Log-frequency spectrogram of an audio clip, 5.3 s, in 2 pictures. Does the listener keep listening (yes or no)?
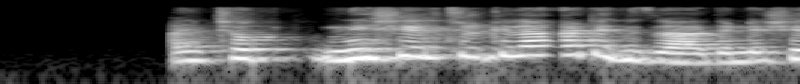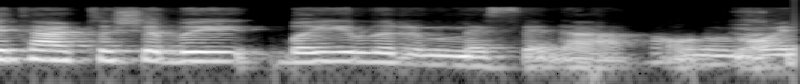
no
